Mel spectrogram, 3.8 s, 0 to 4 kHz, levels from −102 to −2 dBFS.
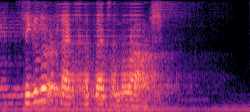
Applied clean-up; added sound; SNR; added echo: neural separator model SepFormer DNS4.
